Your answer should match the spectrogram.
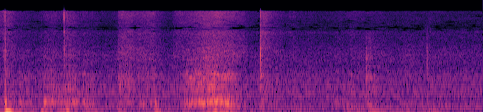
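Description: Handling sounds as masking tape is pressed onto paper wrapped around a cardboard shoebox: a few soft taps and a brief paper rustle in the first second and a half.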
